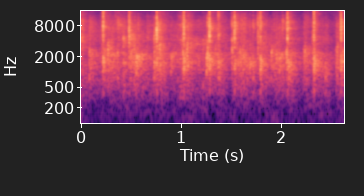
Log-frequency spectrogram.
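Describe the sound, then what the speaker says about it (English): Audience applause for a guest speaker coming to the podium at a campus brown bag talk, a steady patter of clapping with regular louder bursts from a small crowd, near and alone with no talk. "So please welcome him to the podium with applause."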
